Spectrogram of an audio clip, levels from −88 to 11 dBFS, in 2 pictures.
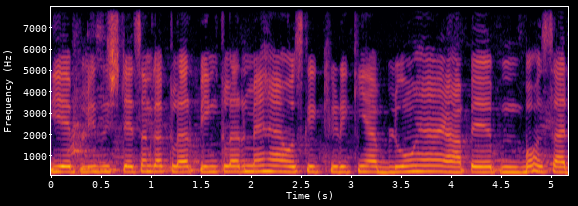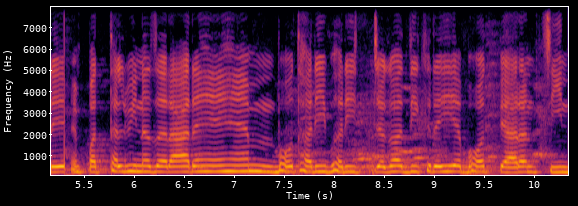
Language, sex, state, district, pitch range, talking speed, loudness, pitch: Hindi, female, Chhattisgarh, Sarguja, 250-270 Hz, 205 wpm, -13 LUFS, 260 Hz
